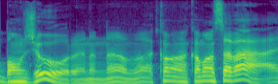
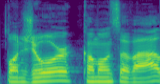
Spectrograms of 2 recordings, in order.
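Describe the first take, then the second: First: Put-on French accent on the greeting. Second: Put-on French words in an American English accent; non-French accent. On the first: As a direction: imitate your own attempt at a French accent. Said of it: "nice French accent you're putting on that". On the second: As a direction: say the French greeting with your own American accent. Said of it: "am I supposed to keep my".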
